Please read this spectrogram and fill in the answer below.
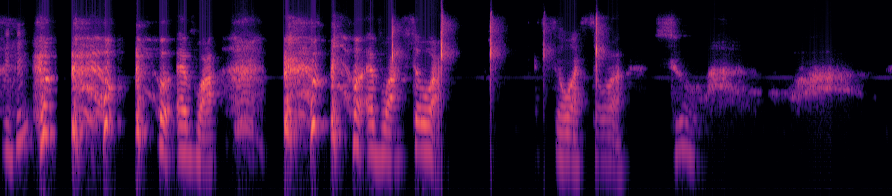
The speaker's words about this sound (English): I have to cough because it's a deep releasing of all this energy.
